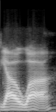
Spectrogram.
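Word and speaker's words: Yahweh: understanding of youth which the most correct pronunciation that i've found is yahwah it's all all vowels or vowel sounds or whatnot um but and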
